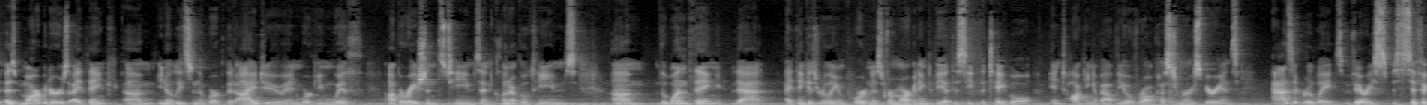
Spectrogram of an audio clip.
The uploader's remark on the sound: Live from HMPS23 in Austin, TX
